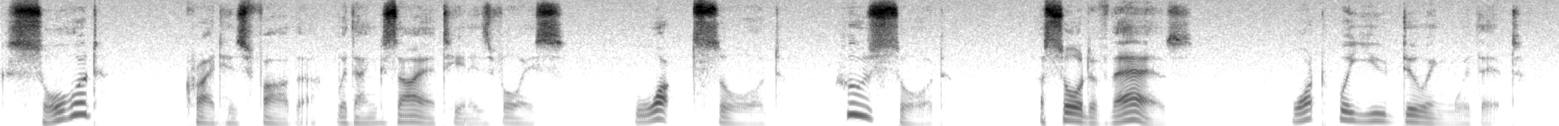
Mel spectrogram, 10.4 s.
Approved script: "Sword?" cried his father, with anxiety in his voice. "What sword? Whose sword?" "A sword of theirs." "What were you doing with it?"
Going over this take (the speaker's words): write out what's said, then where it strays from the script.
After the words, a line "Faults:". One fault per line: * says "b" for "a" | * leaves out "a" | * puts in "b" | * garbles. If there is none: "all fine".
"Sword?" cried his father, with anxiety his voice. "What sword? Whose sword?" "A sword of theirs." "What were you doing with it?"
Faults:
* leaves out "in"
